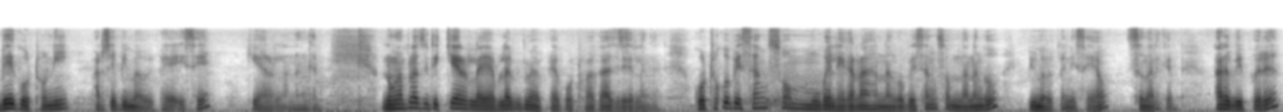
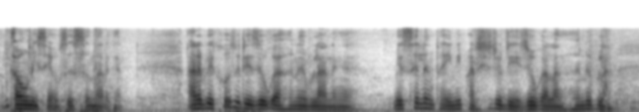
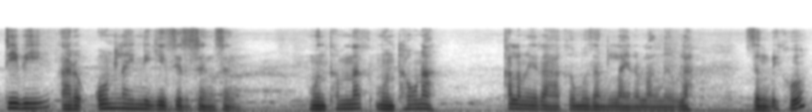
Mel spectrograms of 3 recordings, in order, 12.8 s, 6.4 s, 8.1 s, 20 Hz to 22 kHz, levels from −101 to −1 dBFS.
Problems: none marked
